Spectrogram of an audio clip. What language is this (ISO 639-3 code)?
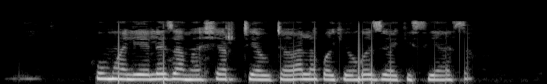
swa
